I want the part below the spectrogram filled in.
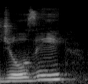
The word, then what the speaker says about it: Jouelzy: And someone who I've been following, I've been kind of following their journey, following their content, is Jewelzy. Her name, or I'll spell it for you, J-O-U-E-L-Z-Y.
